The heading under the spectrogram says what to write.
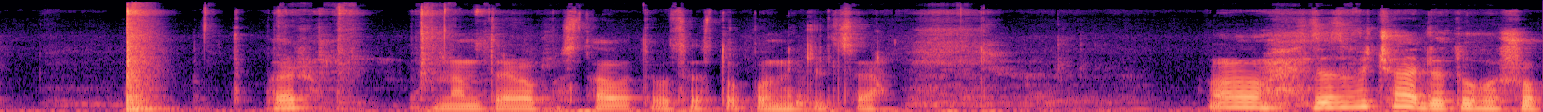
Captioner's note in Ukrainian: сопіння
